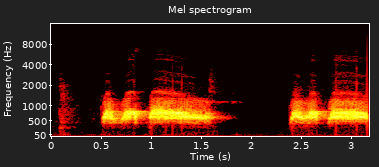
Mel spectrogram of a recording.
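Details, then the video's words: Spotted dove singing in the energetic 'cetretan' style, used to stir other doves into answering. Two phrases of a quick double-note lead-in then a drawn-out husky coo, with clean, quiet pauses between them. "Suara burung tekukur gacor cetretan bikin deruk tekukur derkuku balam lain emosi ikut bunyi"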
